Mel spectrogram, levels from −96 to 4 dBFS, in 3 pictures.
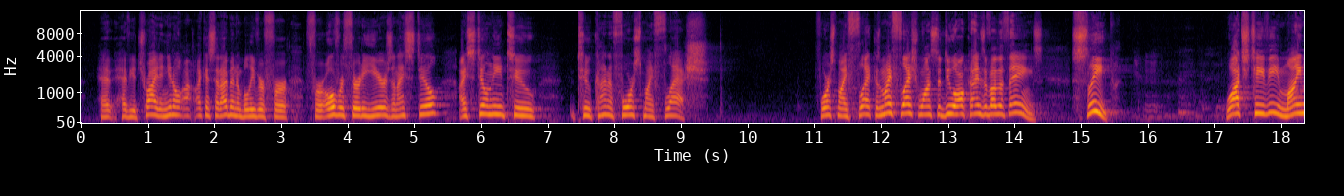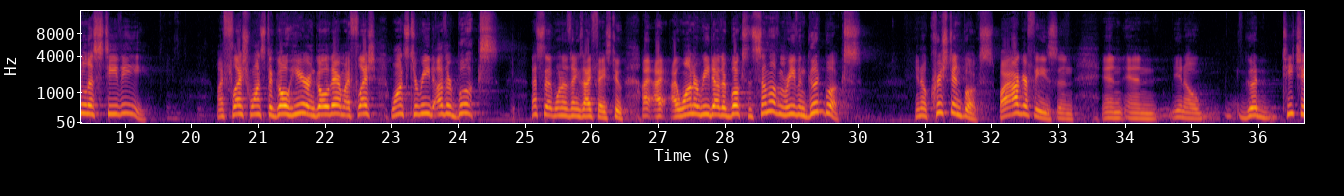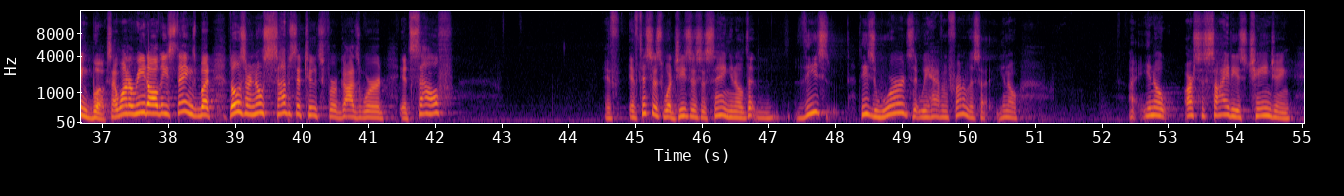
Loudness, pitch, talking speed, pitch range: -26 LUFS, 205 Hz, 165 wpm, 160-240 Hz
